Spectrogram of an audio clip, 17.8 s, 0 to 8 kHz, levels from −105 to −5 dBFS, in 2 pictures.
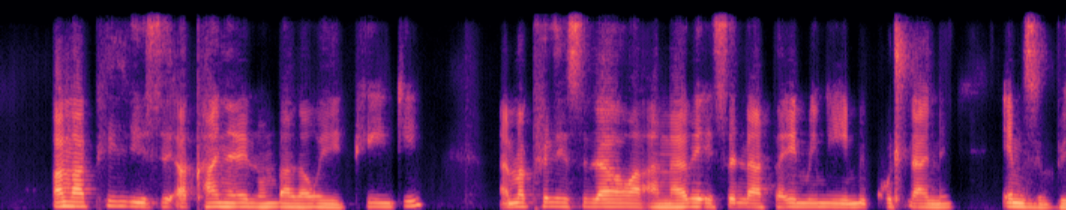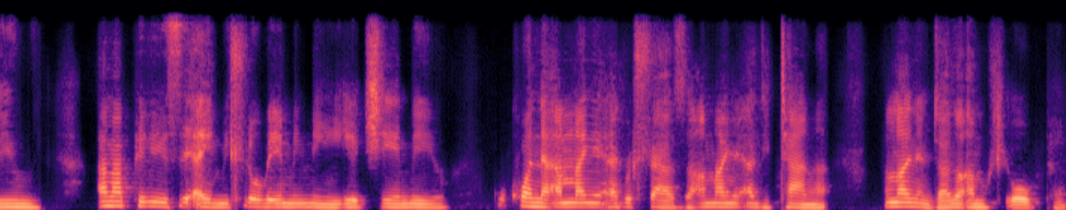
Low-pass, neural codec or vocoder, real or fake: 7.2 kHz; codec, 16 kHz, 1 kbps, X-Codec, HuBERT features, trained on general audio; fake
